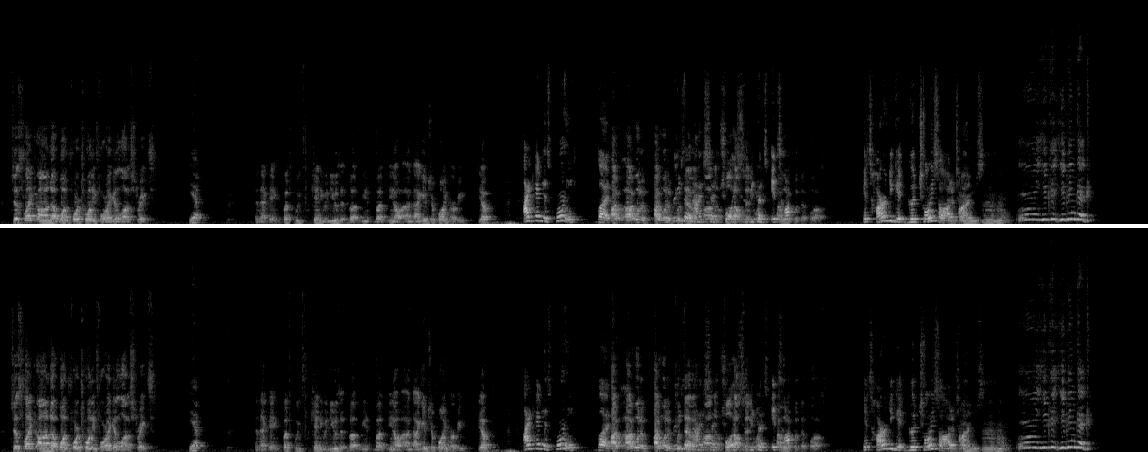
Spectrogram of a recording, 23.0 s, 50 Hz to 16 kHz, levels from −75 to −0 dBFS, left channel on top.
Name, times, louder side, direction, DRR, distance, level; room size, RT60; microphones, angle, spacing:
voice 1, 0.2-3.1 5.1-9.3 9.6-9.8 12.2-15.3 15.5-16.4 19.6-20.1, right 1 dB, 40° right, -1 dB, 0.8 m, -33 dB
voice 2, 10.4-11.5 11.9-12.2 13.5-15.8 17.3-19.7, left 2 dB, 45° left, 2 dB, 0.5 m, -30 dB
voice 3, 20.3-21.8, equal, 5° right, -2 dB, 0.4 m, -31 dB
2.7 x 2.1 x 2.4 m, 0.42 s
head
